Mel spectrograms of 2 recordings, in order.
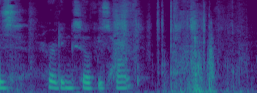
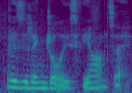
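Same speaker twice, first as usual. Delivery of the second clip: usual speaking voice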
